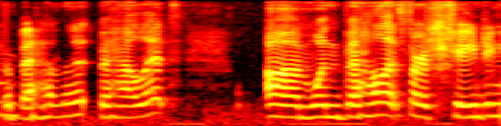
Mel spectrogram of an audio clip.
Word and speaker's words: Behelit: Behelit.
